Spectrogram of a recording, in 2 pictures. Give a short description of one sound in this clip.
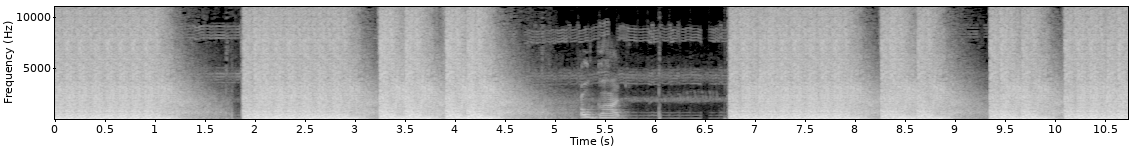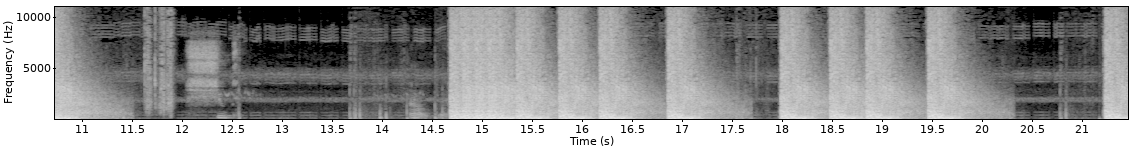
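Loud rifle shots fire in rapid bursts, echoing in a large hollow space.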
